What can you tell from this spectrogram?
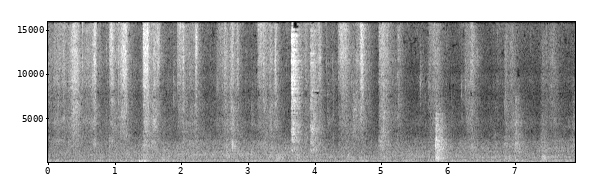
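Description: A cat eating from a raised ceramic bowl: a scatter of short, irregular crunching clicks. There is a dull knock about a second and a half in and another near six seconds.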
